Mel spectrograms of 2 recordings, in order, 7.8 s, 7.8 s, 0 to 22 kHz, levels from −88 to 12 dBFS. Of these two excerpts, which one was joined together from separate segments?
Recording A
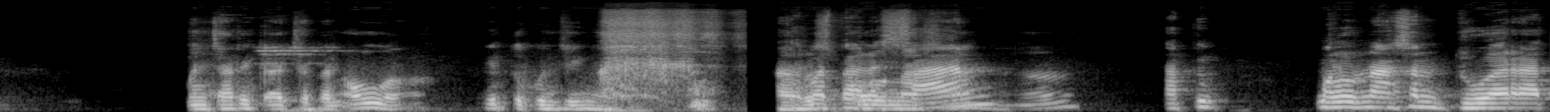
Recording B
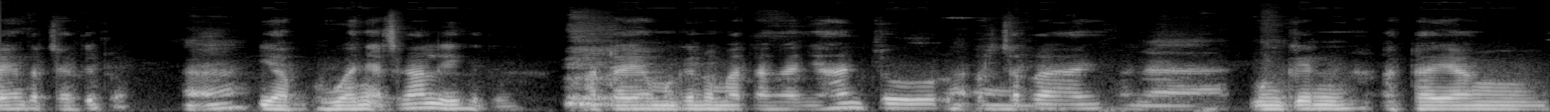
A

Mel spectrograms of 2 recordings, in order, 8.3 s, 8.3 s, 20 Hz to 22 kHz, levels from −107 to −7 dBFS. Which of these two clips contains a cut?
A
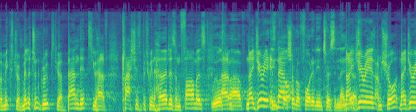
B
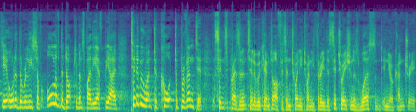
B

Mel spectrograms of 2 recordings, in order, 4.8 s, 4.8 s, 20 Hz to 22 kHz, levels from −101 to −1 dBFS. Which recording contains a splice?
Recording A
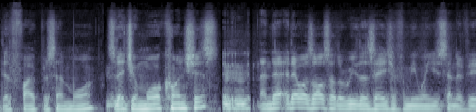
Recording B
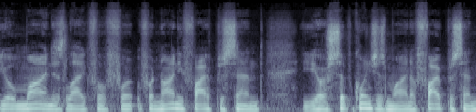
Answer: A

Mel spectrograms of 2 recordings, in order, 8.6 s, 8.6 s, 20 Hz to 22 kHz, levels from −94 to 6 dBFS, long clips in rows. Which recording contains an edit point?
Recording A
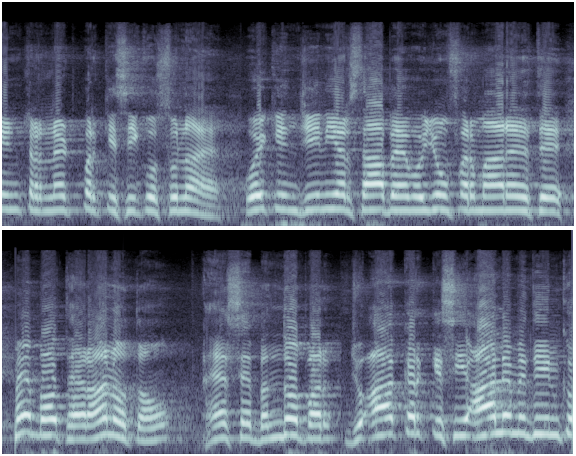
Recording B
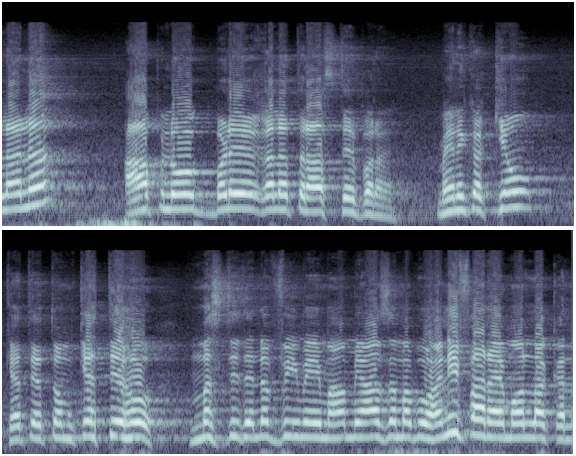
A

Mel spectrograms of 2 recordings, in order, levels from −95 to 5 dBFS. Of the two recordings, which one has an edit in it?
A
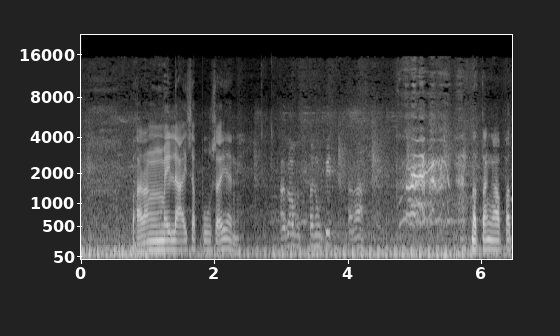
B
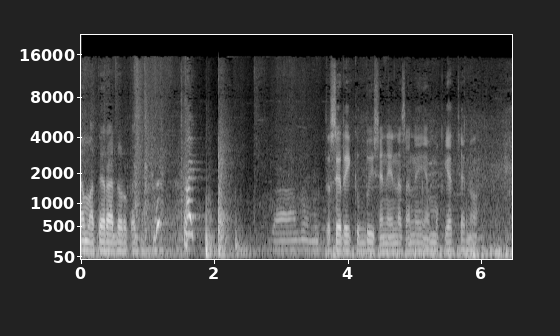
B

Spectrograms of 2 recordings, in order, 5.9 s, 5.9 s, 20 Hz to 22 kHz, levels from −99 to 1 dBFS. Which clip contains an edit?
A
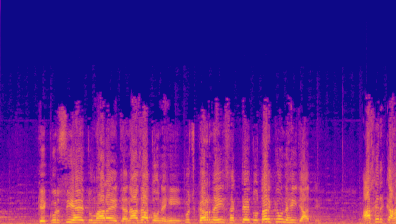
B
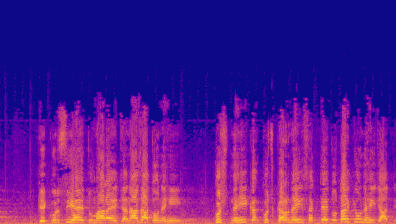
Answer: A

